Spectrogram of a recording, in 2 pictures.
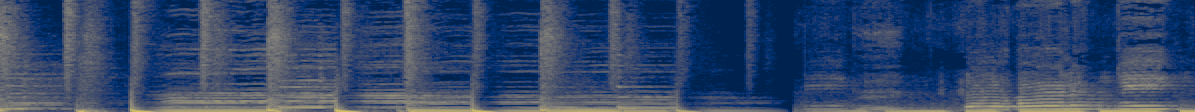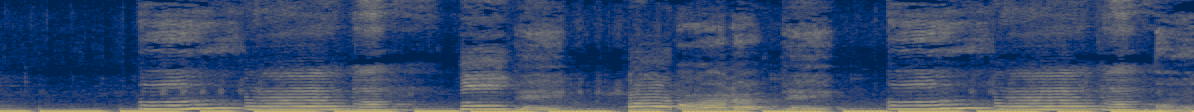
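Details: Reggae-style music with plucked guitar, steady bass and singing fills the recording, with no animal sound heard.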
